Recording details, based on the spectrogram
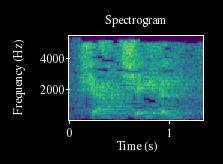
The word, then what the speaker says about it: Shaphan: And Hilkiah gave the book to Zaphan, who read it. I'm sorry, I'm saying that wrong. Shaphan, who read it.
